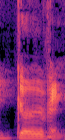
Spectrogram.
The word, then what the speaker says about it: Girvin: There are claims that one of the Bean's daughters eventually left the clan and settled in Jervin. It might be Girvin. I don't know. It's a G. I don't know if it's a hard G or a soft G.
